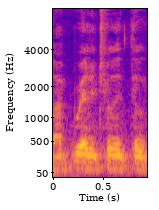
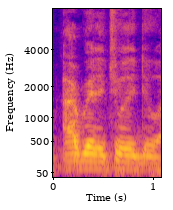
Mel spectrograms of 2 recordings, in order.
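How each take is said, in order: First: Softer, fading thanks; sincere thanks. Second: Soft, low, heartfelt; mean every word of it quietly; sincere thanks. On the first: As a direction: let the repeat sink quieter. Repeated softer. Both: Real, not acted.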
